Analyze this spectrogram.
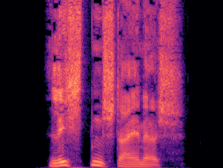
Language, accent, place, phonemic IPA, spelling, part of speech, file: German, Germany, Berlin, /ˈlɪçtn̩ˌʃtaɪ̯nɪʃ/, liechtensteinisch, adjective, De-liechtensteinisch.ogg
- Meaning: of Liechtenstein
